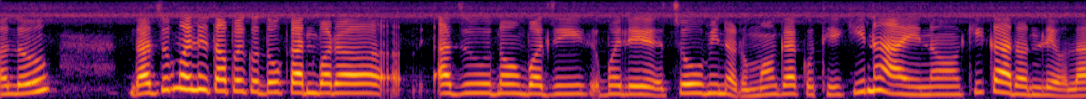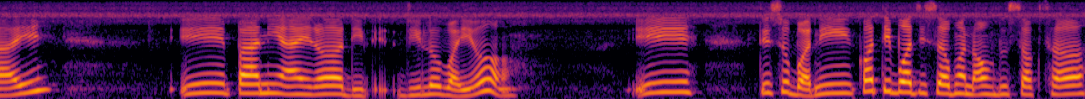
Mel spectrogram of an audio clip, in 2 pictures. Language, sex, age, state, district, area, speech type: Nepali, female, 30-45, West Bengal, Kalimpong, rural, spontaneous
